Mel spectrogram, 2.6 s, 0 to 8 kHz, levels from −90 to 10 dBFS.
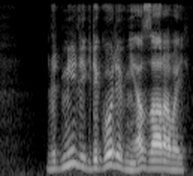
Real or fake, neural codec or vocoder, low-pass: real; none; 7.2 kHz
